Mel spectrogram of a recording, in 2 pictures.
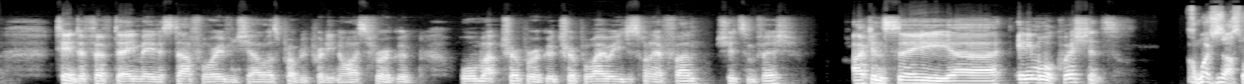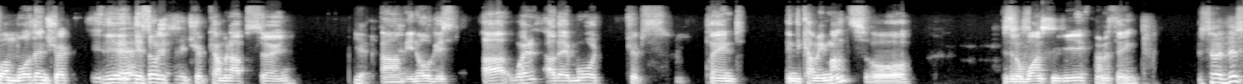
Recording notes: We had our info night for the upcoming Whitsundays Spearfishing Retreat with Noob Spearo and Salt Sessions! We invited a bunch of the Noob Spearo community to join us for a zoom call.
